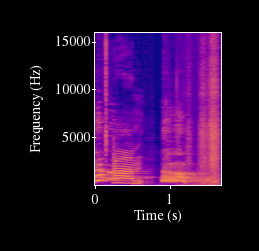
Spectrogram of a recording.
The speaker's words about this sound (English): Hi, that's my dog.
